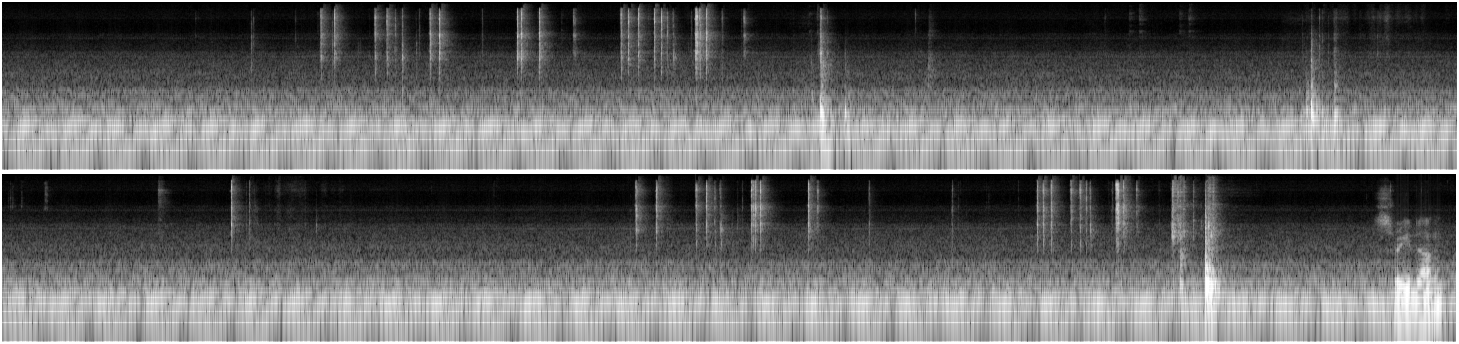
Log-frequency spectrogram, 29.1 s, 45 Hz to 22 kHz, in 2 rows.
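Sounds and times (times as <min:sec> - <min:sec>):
steady low hum: 0:00.0 - 0:29.0
crimping tool clicking: 0:02.5 - 0:04.5, 0:05.2 - 0:07.5, 0:20.8 - 0:22.8, 0:24.9 - 0:26.5.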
